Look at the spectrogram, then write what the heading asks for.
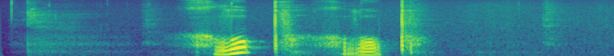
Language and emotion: Russian, sad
